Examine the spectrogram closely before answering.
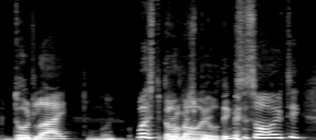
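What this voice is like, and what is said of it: Put-on Black Country accent. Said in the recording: “black country accent is terrible. Well, mine's fantastic.”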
